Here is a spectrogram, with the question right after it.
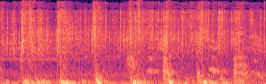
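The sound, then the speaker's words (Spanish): Footsteps crunch steadily through dry autumn leaves covering a kitchen floor as chef Ferran Adrià walks to his kitchen, about seven or eight even paces, each step a dull thud with a crackling rustle, fairly loud with a constant noisy hiss underneath. “¿Por qué mi cocina está llena de hojas secas?”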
